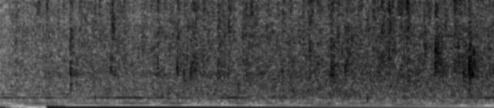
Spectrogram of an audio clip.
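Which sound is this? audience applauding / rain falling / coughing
rain falling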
